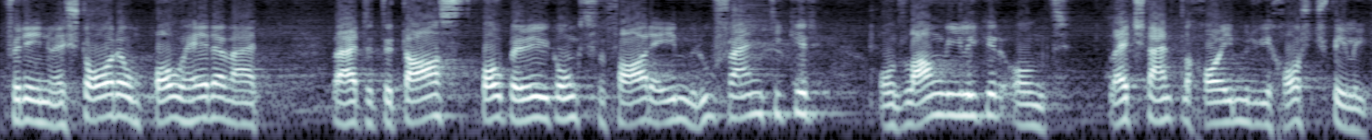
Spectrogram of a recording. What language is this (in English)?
Swiss German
